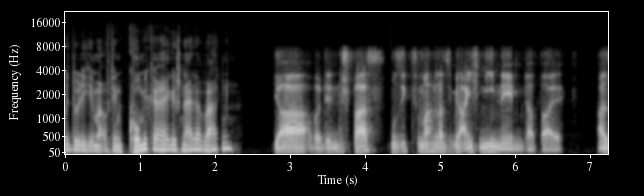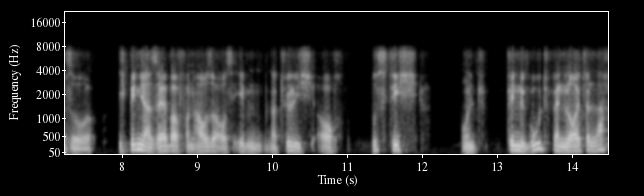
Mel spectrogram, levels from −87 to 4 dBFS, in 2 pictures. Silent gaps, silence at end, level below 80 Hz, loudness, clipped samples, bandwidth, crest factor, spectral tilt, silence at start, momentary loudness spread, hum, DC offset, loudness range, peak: none; 0 s; -56 dBFS; -20 LUFS; under 0.1%; 11 kHz; 18 dB; -5.5 dB/octave; 0 s; 11 LU; none; under 0.1%; 4 LU; -2 dBFS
